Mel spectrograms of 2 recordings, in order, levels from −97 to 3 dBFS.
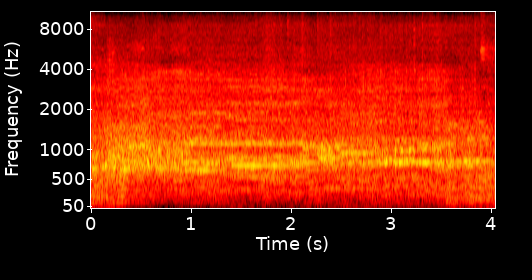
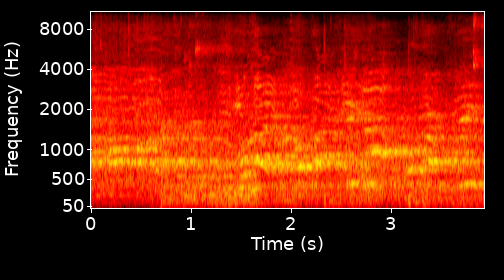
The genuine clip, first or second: second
